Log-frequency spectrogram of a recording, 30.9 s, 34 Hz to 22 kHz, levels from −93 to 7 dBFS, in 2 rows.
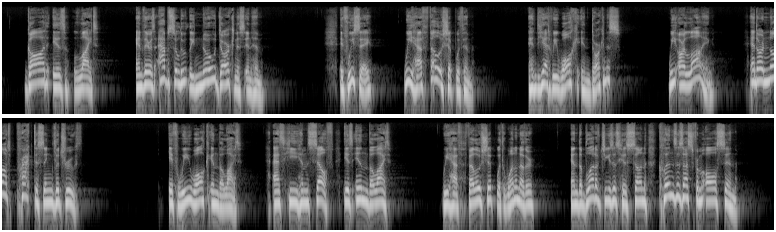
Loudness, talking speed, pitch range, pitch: -19 LUFS, 125 wpm, 140-185 Hz, 160 Hz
